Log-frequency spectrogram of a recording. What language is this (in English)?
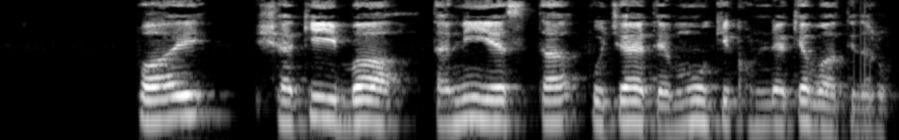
Dameli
